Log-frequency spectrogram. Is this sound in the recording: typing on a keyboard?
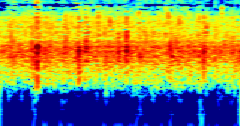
no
